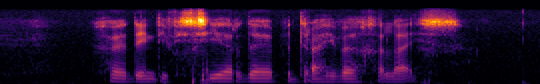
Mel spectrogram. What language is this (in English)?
Afrikaans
